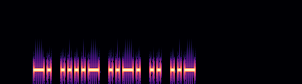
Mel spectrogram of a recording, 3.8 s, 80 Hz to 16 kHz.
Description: Morse code, heard as a keyed tone, about 28 wpm, 700 Hz. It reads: N4FIU
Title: USA Call Signs - 5 Characters - Repeated 2x - 28wpm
